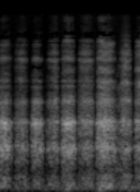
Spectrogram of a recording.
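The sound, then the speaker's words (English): A person imitates a Great Dane panting: about seven quick, rhythmic breathy huffs in a row, airy and hissing with a throaty edge, steady in loudness, and no talking. “That was a Great Dane. I switched dogs.”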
